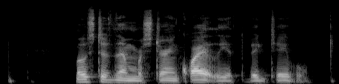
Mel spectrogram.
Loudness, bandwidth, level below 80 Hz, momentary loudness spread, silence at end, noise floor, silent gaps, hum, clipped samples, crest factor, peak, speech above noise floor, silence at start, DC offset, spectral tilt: -23 LUFS; 14.5 kHz; -64 dBFS; 12 LU; 0.35 s; -68 dBFS; none; none; under 0.1%; 18 dB; -6 dBFS; 45 dB; 0.1 s; under 0.1%; -5 dB/octave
